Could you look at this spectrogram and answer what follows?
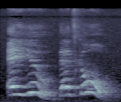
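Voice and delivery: high, loud shout after a thief; calling out. Acted. Scientist to the man running off with his gold, calling out. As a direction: yell it as an indignant accusation.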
